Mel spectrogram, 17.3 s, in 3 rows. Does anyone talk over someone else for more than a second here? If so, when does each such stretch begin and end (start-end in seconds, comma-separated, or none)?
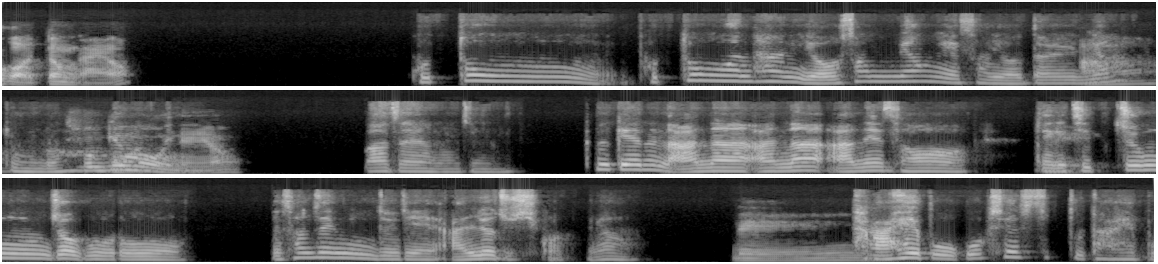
5.4-6.8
